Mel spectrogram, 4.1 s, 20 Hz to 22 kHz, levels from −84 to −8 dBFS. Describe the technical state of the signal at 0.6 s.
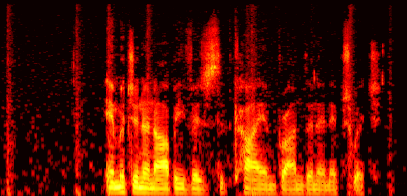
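At 0.6 s the speech is caught in overdone noise removal, which runs through the whole clip. The noise reducer is clamping individual frequency bands down whenever they sit near its noise estimate, so the background drops and breaks up into twinkly specks.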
